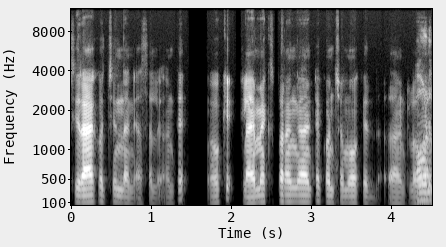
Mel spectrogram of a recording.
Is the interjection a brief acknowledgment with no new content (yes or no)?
no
